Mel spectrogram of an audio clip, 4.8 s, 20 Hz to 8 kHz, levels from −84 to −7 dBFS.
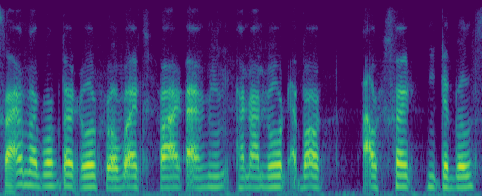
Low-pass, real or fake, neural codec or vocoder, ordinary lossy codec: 7.2 kHz; fake; autoencoder, 22.05 kHz, a latent of 192 numbers a frame, VITS, trained on many speakers; Opus, 16 kbps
